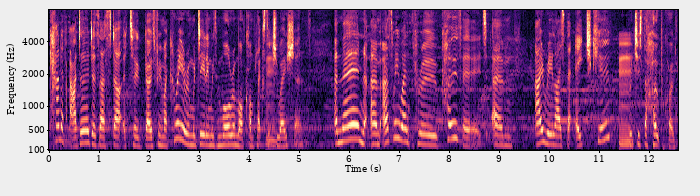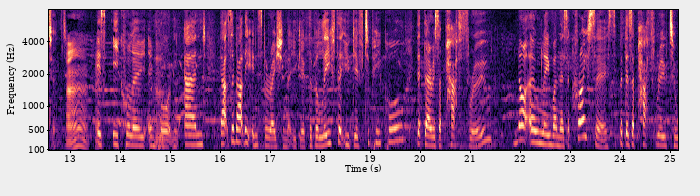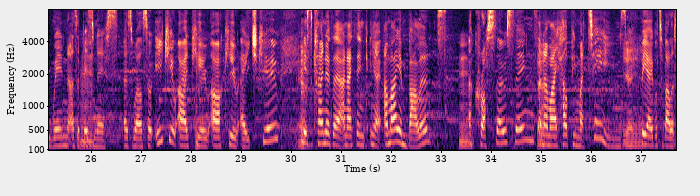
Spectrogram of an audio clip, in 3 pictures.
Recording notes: recorded at the Wizeline remote podcast studio/beach cabana at Mandalay Bay during Shoptalk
